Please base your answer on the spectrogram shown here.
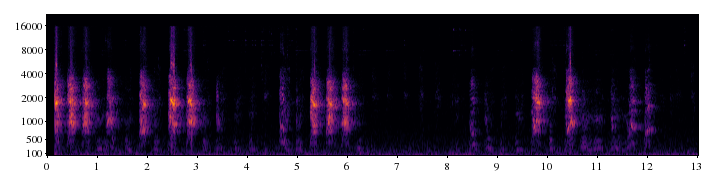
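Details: Two-month-old Sheltie puppy chasing a two-year-old child around a coffee table for his stuffed toy dog head, giving high, sharp yapping barks in irregular bursts of two to four, with short pauses between bursts.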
